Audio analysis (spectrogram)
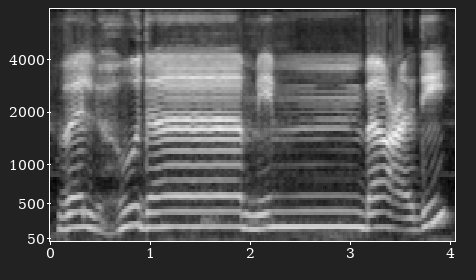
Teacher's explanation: नून साकिन के बाद बा आ गया है तो हम नून साकिन को मीम में बदल देंगे, इसे इक़लाब कहते हैं।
